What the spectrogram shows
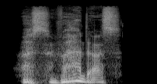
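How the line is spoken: Hoarse question. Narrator (German): fragte er heiser

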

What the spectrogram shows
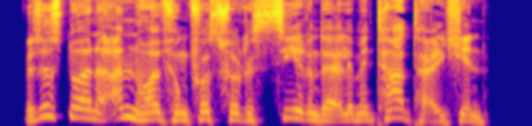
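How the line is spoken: Officer calling out. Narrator (German): rief einer der Offiziere

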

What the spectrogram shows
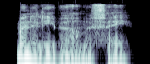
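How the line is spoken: Gentle. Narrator (German): sagte sanft

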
